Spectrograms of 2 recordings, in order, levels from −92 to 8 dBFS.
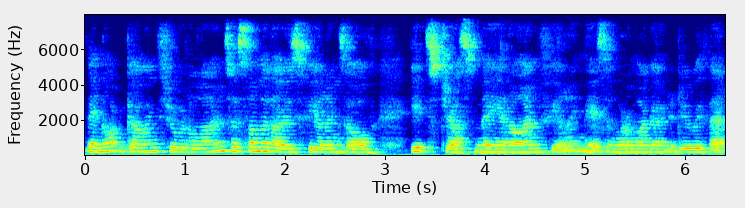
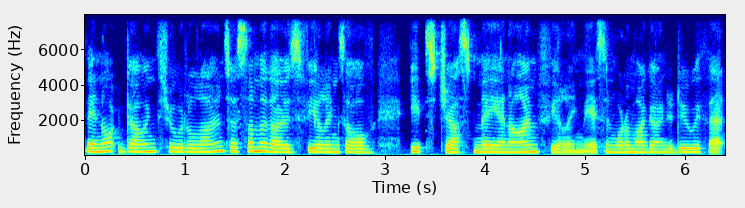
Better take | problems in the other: second | room echo; dies away in 0.3 s

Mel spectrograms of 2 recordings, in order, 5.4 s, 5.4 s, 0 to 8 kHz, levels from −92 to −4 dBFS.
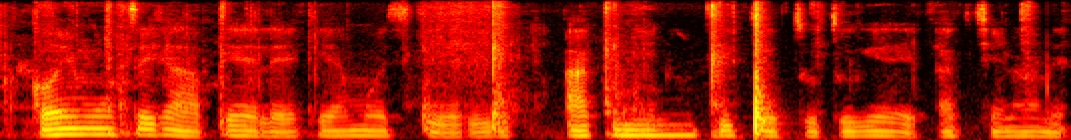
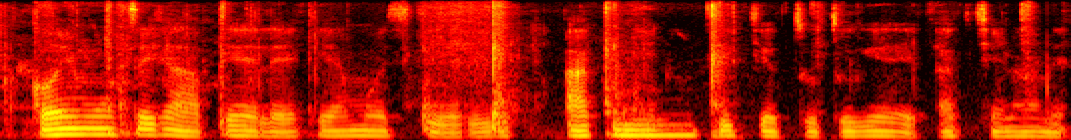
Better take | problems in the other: second | background sound (Explosion); as loud as the speech

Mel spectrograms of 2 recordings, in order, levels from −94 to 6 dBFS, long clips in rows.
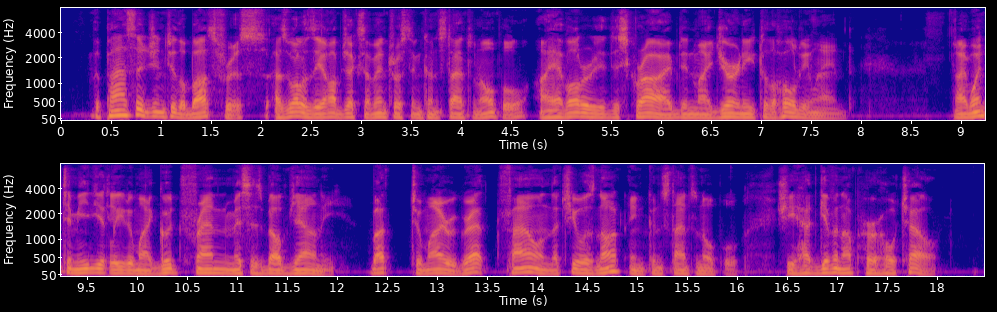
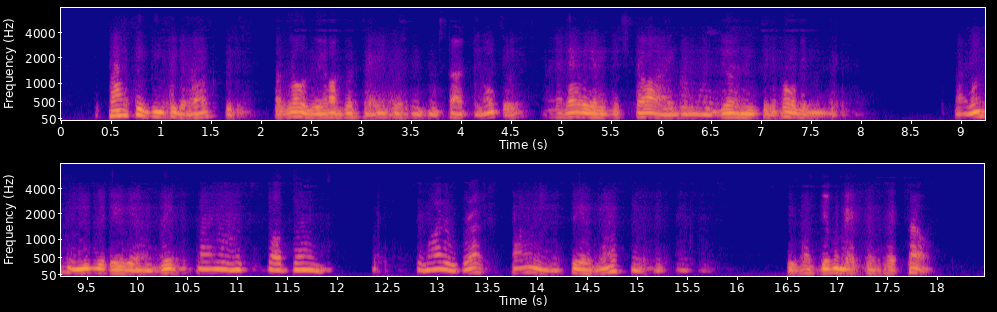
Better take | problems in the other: first | noise reduction (neural mask model DeepFilterNet 3)

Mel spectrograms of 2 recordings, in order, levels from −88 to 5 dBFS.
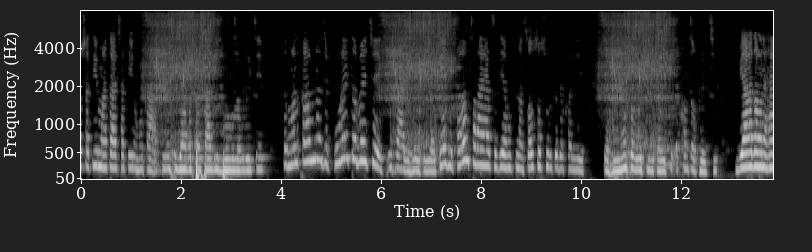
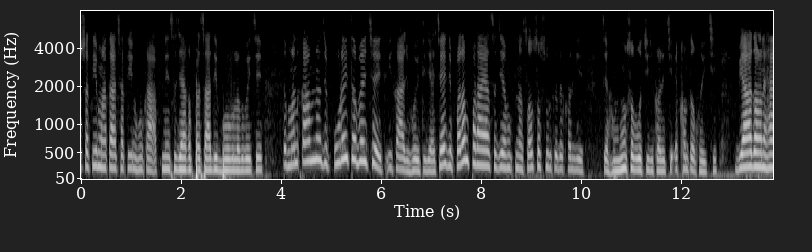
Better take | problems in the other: second | noise reduction (classical method WPE with log-MMSE)

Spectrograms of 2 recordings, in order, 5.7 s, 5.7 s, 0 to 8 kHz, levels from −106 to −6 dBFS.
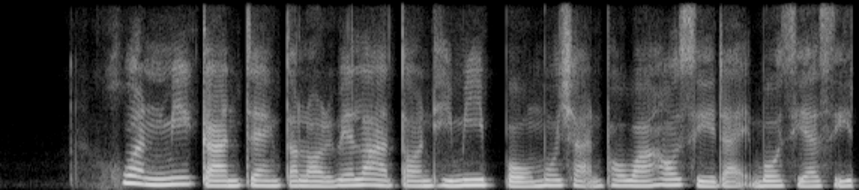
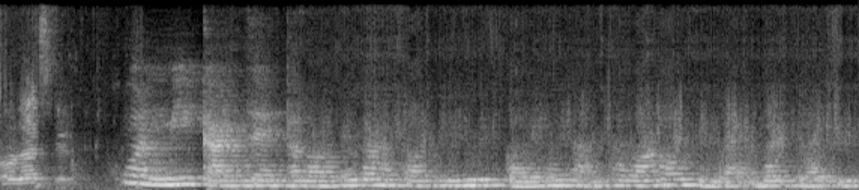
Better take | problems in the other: first | noise reduction (neural separator model SepFormer DNS4)

